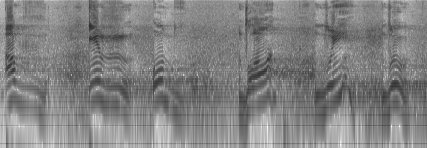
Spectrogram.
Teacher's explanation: اوپر اور نیچے دونوں داڑھوں کو کھول کر ان کے درمیان زبان کو رکھیں گے اور حرف ضاد ادا کریں گے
